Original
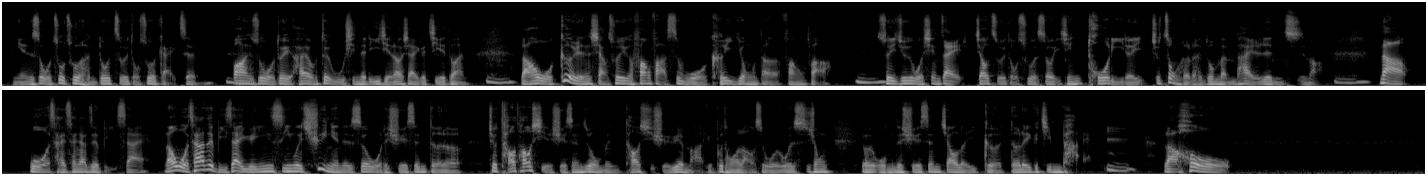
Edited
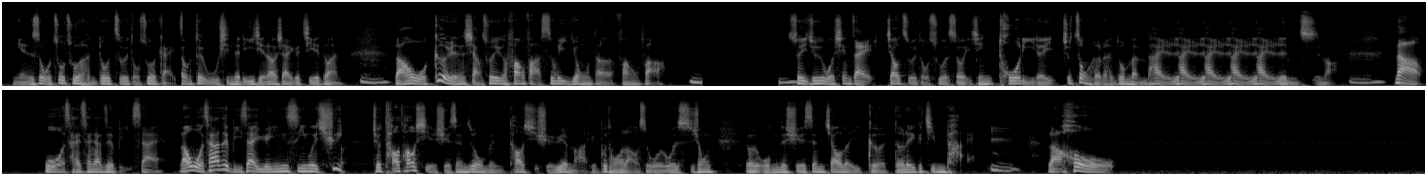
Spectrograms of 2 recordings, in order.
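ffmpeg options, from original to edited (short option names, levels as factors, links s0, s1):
-filter_complex "[0:a]asplit=9[s0][s1][s2][s3][s4][s5][s6][s7][s8];[s0]atrim=end=1.802[s9];[s1]atrim=start=3.058:end=6.822[s10];[s2]atrim=start=7.218:end=8.66,asetpts=PTS-STARTPTS,afade=t=out:st=1.438:d=0.004:c=hsin,apad=pad_dur=0.77[s11];[s3]atrim=start=8.66:end=12.662,asetpts=PTS-STARTPTS,afade=t=in:d=0.004:c=hsin[s12];[s4]atrim=start=12.398:end=12.662[s13];[s5]atrim=start=12.398:end=12.662[s14];[s6]atrim=start=12.398:end=12.662[s15];[s7]atrim=start=12.398:end=17.482[s16];[s8]atrim=start=18.788[s17];[s9][s10]acrossfade=d=0.004:c1=hsin:c2=hsin[s18];[s11][s12]concat=n=2:v=0:a=1[s19];[s18][s19]acrossfade=d=0.004:c1=hsin:c2=hsin[s20];[s20][s13]acrossfade=d=0.004:c1=hsin:c2=hsin[s21];[s21][s14]acrossfade=d=0.004:c1=hsin:c2=hsin[s22];[s22][s15]acrossfade=d=0.004:c1=hsin:c2=hsin[s23];[s23][s16]acrossfade=d=0.004:c1=hsin:c2=hsin[s24];[s24][s17]acrossfade=d=0.004:c1=hsin:c2=hsin"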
